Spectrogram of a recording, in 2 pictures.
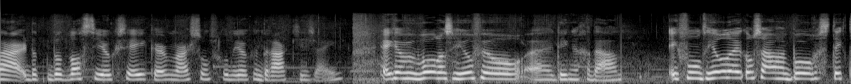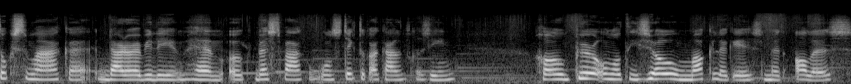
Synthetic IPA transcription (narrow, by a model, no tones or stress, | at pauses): maːɹdtdɑtʋɑsdiowksejkəɹmaːɹsɔmskɔndiowkəndraːkjəzɛ̰jnɪkɦɛp̚əboːrəsɦɪːlˠvɪːlˠdɪŋəχədaːn | ʔɪkfɔndətɦɪːlˠøɥkɔmsaːməmɛboːrəstɪk̚tɔkstəmaːkən̰ndaːɹdʊːɹɦɛbəjɵliəmɦɛmo̰wkbɛstfaːkɔpɔnstɪk̚tɔkɑkawntχəzin | χəʋownpyːɹɔ̰mdɑtizowmɑkələkɪsmɛtʔɑləs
